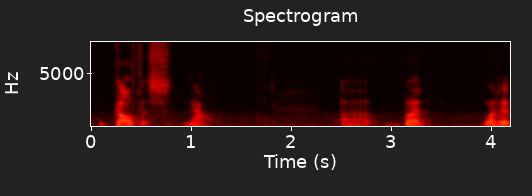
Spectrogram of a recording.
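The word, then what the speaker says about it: Gaultois: to be fair uh while this may be pronounced in French in Newfoundland we bastardize the hell out of things because well the English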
